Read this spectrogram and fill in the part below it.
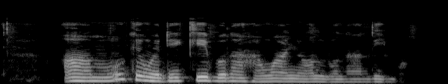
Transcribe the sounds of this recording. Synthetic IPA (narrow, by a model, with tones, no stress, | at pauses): ɔ˨mʊ˨ŋ̩˦ke˦ŋʷe˨di˨˦ke˦bo˦la˦ɦa˨ŋʷa˦ɲɔ˦lʊ˨na˨˦li˦ɡ͡bɔ˨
